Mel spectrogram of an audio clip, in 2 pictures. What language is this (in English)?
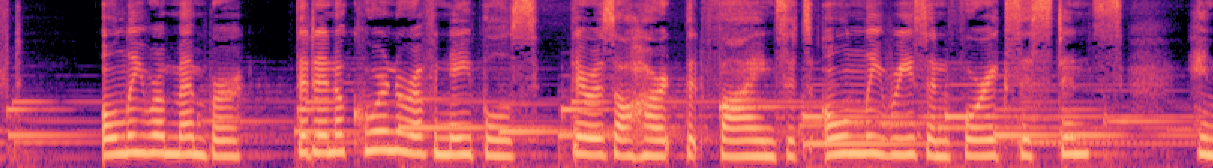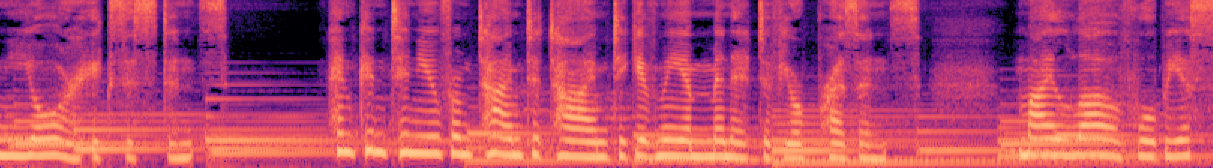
English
